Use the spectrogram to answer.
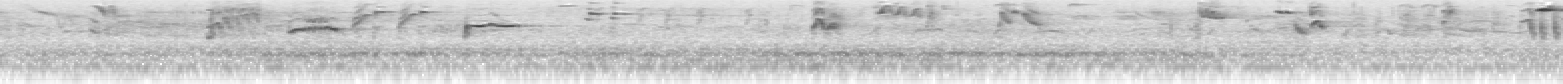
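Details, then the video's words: A common blackbird (Turdus merula) sings brief fluted phrases broken by quick, high, scratchy twitters every second or so, over a steady low hum. "Vogelstimmen: Die Amsel - Common blackbird - Turdus merula"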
